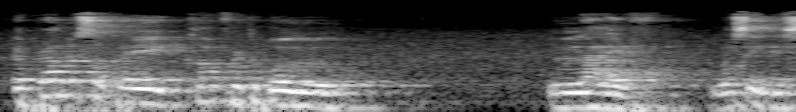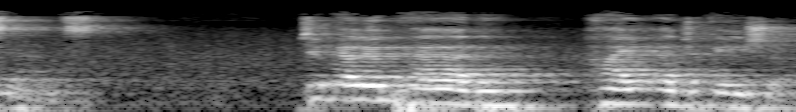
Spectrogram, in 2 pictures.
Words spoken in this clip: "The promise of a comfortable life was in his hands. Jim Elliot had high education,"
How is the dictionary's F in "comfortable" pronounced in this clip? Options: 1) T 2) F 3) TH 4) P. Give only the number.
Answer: 2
